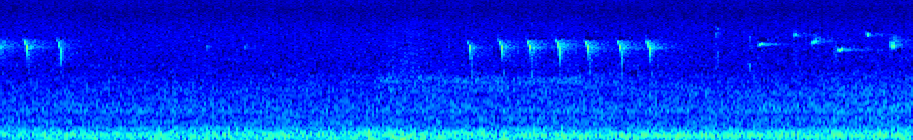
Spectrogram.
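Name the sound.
wild crossbill tooping call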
